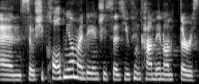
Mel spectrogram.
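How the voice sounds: A woman talks fast at a medium pitch. Her pitch moves in an ordinary way.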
